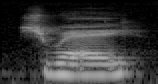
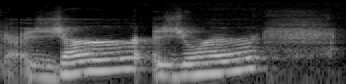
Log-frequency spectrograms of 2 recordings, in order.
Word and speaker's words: Jouer: I am wearing one of the new Jouer lipsticks, the liquid lip creams. You guys had to tell me how to pronounce that because I told y'all in the last video I was like Jouer, and you guys were like, no, it's Jouer.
